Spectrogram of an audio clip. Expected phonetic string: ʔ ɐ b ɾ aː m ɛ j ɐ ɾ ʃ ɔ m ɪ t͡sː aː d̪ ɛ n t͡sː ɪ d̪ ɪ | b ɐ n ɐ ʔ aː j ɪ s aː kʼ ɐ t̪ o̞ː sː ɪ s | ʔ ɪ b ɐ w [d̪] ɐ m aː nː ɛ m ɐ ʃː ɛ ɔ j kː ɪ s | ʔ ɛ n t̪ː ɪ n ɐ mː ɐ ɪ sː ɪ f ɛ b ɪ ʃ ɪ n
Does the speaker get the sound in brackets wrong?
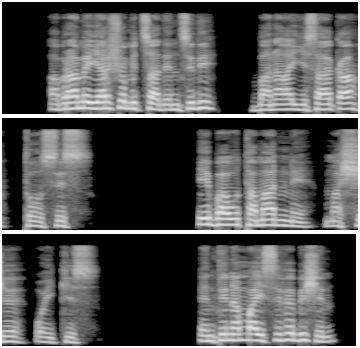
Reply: yes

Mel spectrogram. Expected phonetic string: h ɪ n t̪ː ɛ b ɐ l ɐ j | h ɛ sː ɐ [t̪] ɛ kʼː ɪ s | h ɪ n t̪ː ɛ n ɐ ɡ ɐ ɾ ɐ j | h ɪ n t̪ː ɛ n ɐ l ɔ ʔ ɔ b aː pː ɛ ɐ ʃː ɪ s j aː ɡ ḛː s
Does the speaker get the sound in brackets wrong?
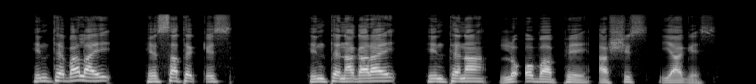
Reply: no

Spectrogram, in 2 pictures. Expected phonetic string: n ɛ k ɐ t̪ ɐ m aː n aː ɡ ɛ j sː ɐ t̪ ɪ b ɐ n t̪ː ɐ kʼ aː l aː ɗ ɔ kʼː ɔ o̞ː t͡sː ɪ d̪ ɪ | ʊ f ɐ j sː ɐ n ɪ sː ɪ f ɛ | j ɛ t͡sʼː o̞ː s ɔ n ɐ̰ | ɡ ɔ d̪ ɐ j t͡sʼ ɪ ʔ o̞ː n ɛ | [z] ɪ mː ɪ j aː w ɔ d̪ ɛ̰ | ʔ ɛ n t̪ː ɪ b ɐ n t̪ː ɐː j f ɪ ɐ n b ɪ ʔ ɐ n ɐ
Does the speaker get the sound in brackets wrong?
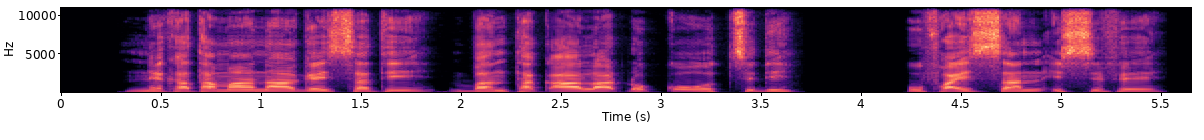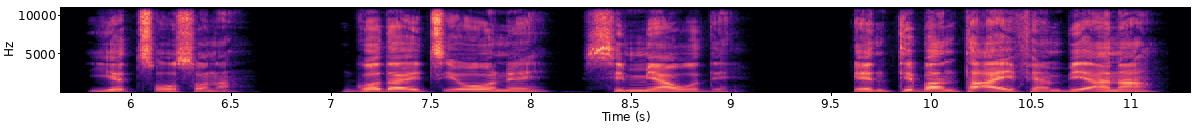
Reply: yes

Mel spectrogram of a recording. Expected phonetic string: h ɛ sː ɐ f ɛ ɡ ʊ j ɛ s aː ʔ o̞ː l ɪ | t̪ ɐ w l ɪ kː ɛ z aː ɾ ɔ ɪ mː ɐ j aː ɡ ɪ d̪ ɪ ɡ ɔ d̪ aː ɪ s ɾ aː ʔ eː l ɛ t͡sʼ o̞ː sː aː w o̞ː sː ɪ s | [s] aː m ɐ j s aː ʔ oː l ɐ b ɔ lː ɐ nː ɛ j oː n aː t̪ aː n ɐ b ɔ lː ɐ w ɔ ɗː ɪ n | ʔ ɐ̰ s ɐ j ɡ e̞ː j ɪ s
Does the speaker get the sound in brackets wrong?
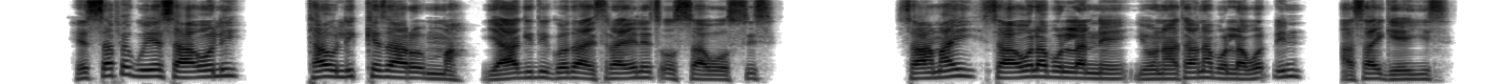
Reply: no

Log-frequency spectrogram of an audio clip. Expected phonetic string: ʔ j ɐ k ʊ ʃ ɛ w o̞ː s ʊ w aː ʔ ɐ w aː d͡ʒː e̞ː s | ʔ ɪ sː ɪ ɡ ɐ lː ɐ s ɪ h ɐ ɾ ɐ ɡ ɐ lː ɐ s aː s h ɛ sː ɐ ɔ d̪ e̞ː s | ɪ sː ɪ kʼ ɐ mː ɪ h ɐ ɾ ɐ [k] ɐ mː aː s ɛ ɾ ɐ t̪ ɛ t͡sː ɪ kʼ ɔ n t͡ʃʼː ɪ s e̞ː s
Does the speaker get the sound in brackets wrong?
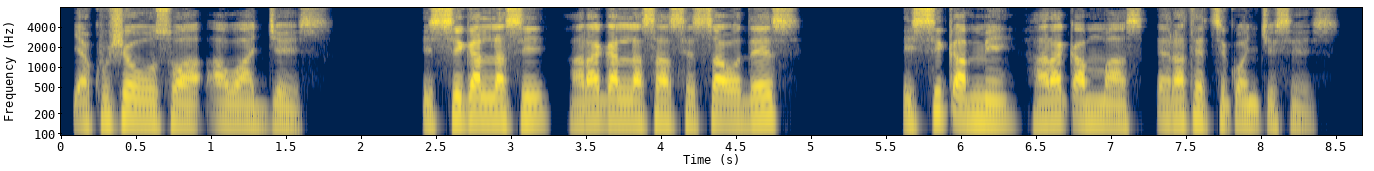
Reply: yes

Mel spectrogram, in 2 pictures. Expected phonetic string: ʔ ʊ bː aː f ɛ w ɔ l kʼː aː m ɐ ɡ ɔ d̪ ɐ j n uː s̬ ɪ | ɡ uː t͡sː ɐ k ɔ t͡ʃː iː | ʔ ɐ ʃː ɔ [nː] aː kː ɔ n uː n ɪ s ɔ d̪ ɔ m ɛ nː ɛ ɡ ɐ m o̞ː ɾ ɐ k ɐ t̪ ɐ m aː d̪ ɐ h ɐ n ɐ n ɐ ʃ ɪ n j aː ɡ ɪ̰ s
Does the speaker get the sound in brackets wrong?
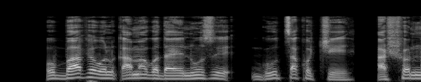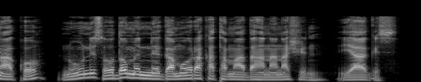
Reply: no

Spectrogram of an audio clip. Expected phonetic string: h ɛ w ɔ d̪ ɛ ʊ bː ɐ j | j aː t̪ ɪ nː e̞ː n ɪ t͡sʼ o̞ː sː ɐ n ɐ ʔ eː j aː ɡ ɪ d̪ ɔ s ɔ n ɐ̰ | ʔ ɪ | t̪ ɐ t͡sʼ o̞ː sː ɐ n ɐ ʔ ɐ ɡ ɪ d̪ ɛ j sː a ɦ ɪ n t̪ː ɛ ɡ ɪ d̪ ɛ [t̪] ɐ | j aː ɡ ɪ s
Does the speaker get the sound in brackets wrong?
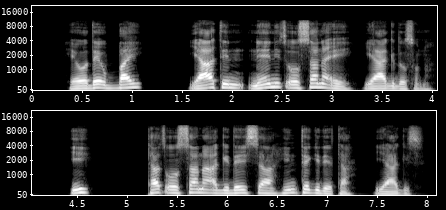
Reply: no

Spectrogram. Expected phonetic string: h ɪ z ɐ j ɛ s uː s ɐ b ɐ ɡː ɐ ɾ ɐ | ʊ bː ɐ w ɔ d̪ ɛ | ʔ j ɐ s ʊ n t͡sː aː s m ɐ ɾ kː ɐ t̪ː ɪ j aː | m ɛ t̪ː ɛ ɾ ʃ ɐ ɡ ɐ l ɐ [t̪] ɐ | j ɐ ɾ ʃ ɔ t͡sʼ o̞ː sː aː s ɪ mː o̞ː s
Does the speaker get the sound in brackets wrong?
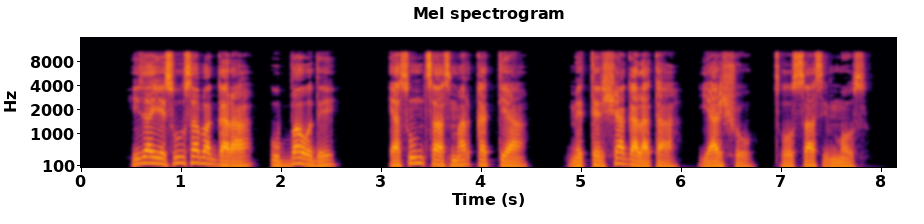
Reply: no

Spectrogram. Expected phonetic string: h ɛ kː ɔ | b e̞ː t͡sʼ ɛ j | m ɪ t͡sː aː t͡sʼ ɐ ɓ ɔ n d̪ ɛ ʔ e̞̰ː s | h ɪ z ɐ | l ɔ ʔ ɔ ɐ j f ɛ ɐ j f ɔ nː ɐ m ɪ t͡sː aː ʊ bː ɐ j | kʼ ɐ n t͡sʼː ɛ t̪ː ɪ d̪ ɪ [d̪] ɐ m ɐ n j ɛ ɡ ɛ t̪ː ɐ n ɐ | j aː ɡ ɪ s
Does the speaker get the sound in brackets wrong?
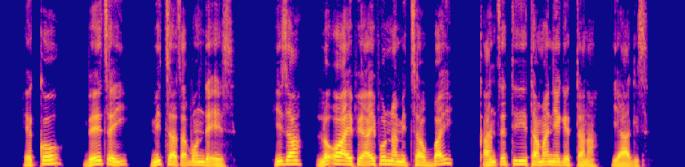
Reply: yes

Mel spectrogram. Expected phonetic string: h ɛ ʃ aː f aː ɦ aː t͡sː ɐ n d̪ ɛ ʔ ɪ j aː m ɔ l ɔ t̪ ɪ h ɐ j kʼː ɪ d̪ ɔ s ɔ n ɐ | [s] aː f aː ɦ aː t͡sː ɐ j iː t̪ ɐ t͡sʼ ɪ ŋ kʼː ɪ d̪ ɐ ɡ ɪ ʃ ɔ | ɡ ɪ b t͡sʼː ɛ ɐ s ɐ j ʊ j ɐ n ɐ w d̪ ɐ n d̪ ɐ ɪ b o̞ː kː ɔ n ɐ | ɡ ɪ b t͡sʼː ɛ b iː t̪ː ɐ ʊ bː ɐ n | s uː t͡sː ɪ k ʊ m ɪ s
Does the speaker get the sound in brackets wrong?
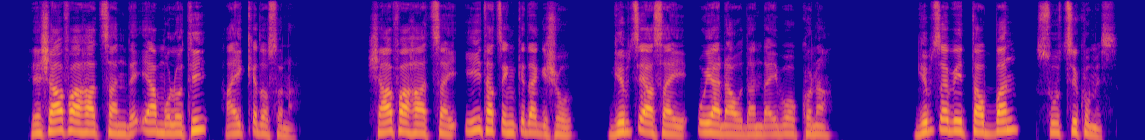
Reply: yes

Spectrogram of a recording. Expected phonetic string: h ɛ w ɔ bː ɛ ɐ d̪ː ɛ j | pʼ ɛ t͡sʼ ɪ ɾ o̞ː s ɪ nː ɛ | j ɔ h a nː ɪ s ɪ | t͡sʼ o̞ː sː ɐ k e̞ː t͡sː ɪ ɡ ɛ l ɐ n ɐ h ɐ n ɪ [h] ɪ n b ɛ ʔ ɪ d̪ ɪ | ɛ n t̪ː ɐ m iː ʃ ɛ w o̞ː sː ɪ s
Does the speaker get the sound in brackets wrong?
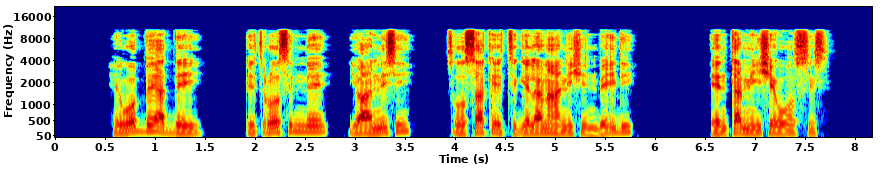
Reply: yes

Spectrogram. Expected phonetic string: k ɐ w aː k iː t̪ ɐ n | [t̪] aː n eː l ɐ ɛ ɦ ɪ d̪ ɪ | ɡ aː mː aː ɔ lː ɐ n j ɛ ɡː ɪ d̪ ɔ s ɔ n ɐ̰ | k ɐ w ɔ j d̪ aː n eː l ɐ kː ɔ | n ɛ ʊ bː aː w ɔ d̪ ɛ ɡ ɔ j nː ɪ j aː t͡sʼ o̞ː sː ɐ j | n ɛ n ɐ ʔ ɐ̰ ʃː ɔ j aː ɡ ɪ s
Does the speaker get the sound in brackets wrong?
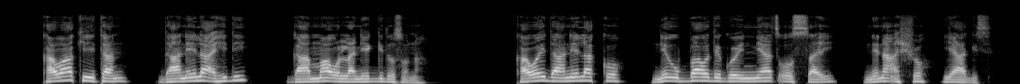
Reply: yes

